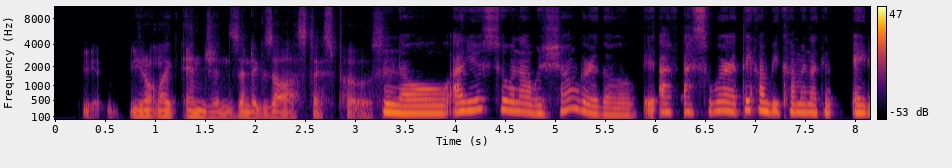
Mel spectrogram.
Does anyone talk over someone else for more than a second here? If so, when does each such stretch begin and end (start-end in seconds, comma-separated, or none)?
none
